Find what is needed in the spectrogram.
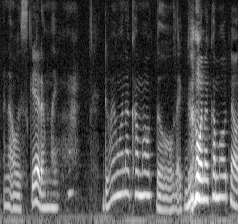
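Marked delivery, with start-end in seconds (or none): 1.3-4.8 nervous laughing doubt. Retold or imitated. Hesitant, scared, laughing.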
